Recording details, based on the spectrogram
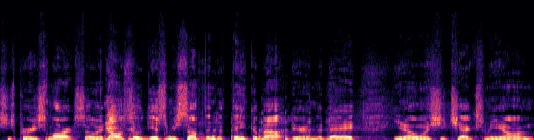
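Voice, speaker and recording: In a Southern US accent, a man speaks at a medium pitch. His pace is moderate and his intonation fairly even. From Alabama. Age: 50s. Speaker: podcast co-host, Army veteran. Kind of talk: casual chat. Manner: halting.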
